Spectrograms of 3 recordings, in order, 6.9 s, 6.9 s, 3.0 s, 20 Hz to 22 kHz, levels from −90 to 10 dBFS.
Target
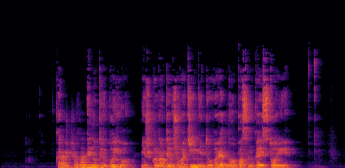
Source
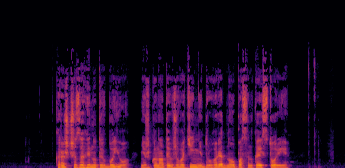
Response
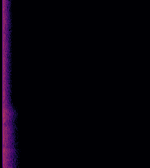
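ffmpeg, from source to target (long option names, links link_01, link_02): -filter_complex "[0:a]asplit=3[link_01][link_02][link_03];[link_01]afade=type=out:start_time=1.19:duration=0.02[link_04];[link_02]lowpass=frequency=1100:width_type=q:width=2,afade=type=in:start_time=1.19:duration=0.02,afade=type=out:start_time=1.72:duration=0.02[link_05];[link_03]afade=type=in:start_time=1.72:duration=0.02[link_06];[link_04][link_05][link_06]amix=inputs=3:normalize=0[link_07];[1:a]atrim=start_sample=2205[link_08];[link_07][link_08]afir=irnorm=-1:irlink=0"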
